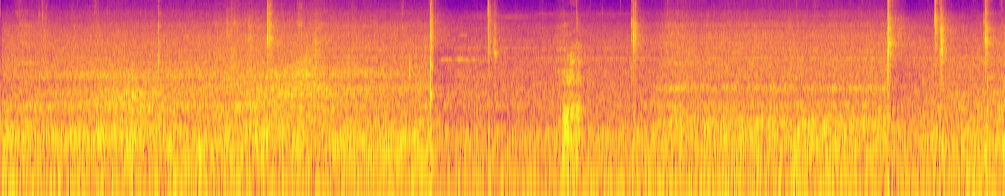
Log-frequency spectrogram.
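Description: Gasoline being pumped from a gas-station pump nozzle into a car's tank, a steady rushing hum, with several sharp clicks in the second half. The fill stops very quickly, after only about a gallon.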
